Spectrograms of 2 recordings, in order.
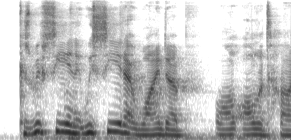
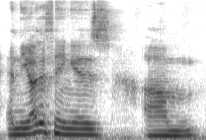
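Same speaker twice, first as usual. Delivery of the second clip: ordinary talk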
